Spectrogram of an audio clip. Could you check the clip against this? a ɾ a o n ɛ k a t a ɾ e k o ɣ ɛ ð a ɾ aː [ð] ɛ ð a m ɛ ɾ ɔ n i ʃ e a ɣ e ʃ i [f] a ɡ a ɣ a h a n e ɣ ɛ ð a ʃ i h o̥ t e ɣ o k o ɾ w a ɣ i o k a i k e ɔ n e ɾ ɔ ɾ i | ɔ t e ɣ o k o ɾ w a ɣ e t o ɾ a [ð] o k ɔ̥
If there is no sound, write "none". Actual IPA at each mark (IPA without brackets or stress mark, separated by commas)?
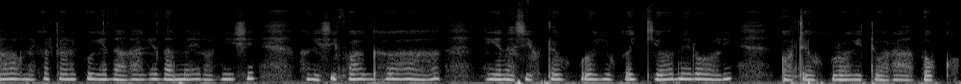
ɣ, f, ð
